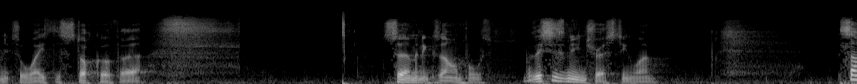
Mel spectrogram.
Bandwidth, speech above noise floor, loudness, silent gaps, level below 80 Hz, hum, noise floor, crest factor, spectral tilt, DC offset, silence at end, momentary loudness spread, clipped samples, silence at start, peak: 12.5 kHz; 30 dB; -30 LUFS; none; -48 dBFS; none; -59 dBFS; 24 dB; -4.5 dB/octave; under 0.1%; 0 s; 20 LU; under 0.1%; 0 s; -8 dBFS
